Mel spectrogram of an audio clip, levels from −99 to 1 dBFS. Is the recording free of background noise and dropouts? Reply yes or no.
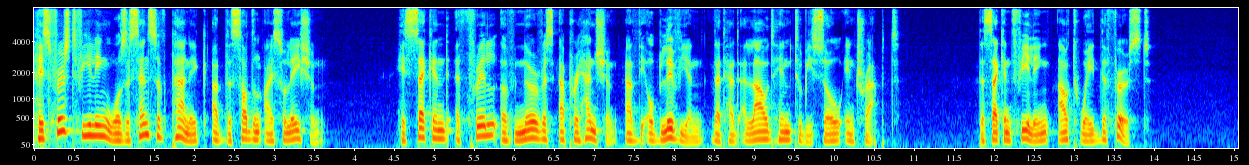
yes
